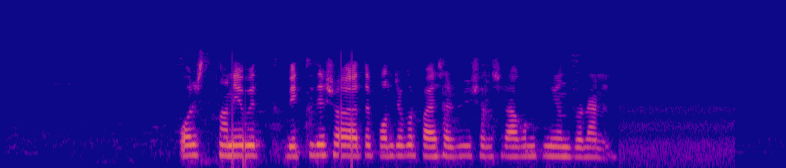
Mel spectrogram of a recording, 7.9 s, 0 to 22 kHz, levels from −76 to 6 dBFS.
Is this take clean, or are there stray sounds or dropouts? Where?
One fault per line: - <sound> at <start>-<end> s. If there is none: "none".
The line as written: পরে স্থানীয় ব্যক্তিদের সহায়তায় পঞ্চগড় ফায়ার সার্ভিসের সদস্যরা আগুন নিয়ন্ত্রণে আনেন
none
